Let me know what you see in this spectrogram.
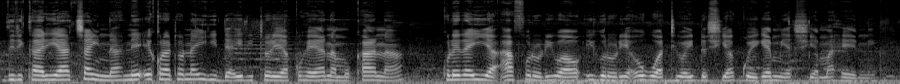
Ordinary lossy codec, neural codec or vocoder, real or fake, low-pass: none; none; real; none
